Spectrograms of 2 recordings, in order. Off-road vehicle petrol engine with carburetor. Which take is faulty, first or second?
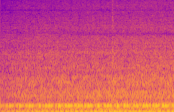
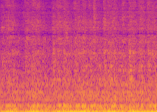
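second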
